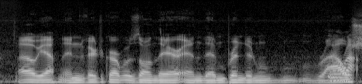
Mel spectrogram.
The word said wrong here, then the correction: Brandon Routh: Brandon Routh. Thank you. I butchered that name.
